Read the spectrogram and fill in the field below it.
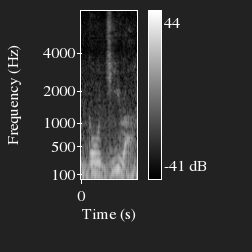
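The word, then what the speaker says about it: ゴジラ: You know, not Godzilla, nobody pronounces the Z in Japanese, supposedly. And so it's more like Gojira, actually.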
